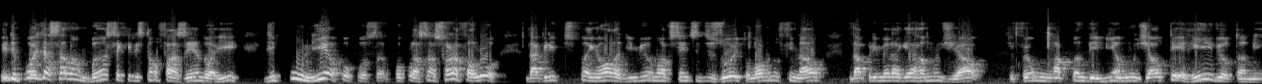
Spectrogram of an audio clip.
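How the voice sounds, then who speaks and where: A man speaks at a fairly quick pace in a high voice with a dark, mellow tone and lively intonation. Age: 60s. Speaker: politician, retired police colonel. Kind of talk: radio interview.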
